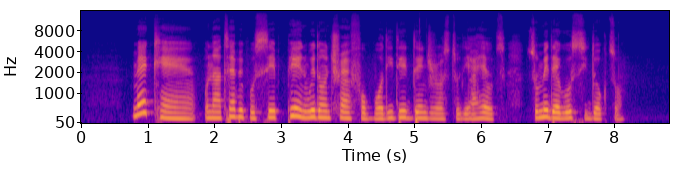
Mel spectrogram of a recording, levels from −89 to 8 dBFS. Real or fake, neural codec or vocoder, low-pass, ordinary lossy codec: real; none; 14.4 kHz; none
